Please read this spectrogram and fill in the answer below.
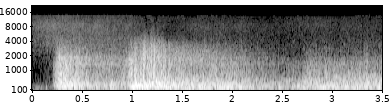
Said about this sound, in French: réveillée par le fracas de l'orage, s'est levée en hâte pour voir si tous ces gentils minets ne sont pas trop effrayés.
